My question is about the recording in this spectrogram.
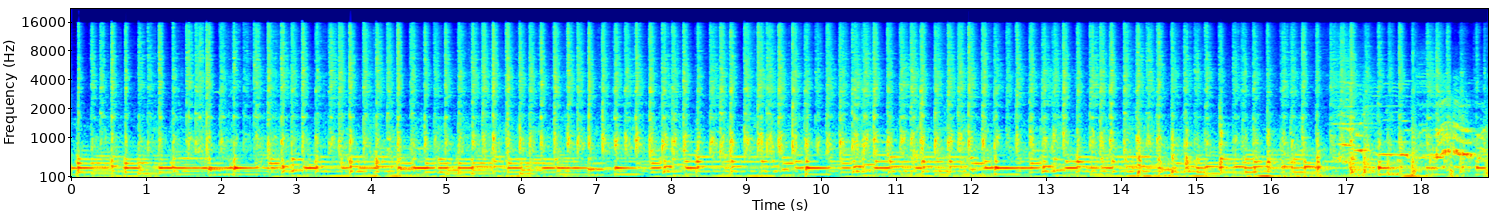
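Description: Live Gnawa music: a guembri plucks a repeating low bass riff under a fast, steady clatter of qraqeb metal castanets. A voice starts singing near the end.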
